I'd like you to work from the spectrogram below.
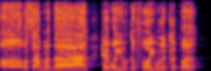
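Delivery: put-on Chinese accent, chatty and friendly. Describing shopkeepers greeting customers who come into their store, imitating a chinese accent. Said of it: "they still got their accent".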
